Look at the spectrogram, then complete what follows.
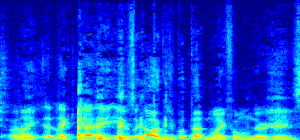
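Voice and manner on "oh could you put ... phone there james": put-on quaint, olde-worlde, old-fashioned dad voice. Retelling what dad said, imitating dad's old-fashioned way of talking. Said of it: "he talks like he's from the fucking seventeenth century".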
